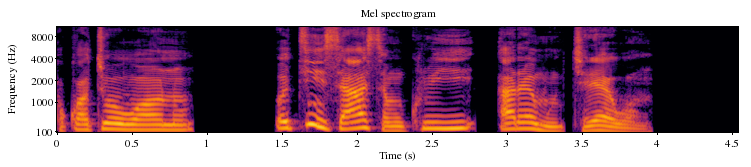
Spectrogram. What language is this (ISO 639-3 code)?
aka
